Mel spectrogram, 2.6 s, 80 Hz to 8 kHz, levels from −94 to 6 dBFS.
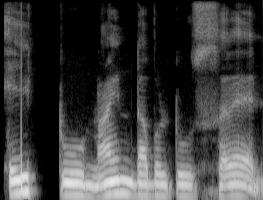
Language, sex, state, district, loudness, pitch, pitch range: Bengali, male, West Bengal, Dakshin Dinajpur, -14 LUFS, 125 Hz, 120-140 Hz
